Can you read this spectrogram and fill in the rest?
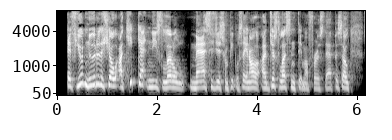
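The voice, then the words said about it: Strong regional accent. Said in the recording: “bringing you the best in fucked up accents since 1994”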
